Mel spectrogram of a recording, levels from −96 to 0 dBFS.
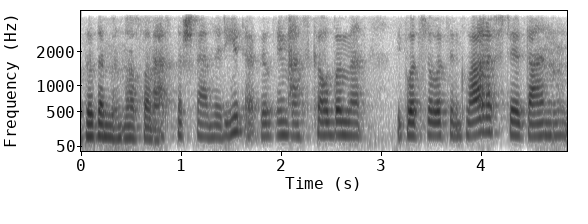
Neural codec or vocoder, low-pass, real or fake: codec, 16 kHz in and 24 kHz out, 0.6 kbps, FocalCodec, streaming, 2048 codes; 3.6 kHz; fake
